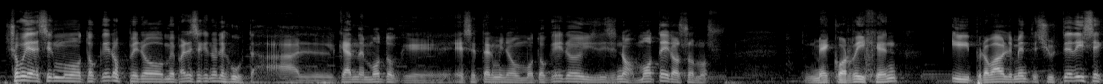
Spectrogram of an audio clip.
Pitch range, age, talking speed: 95-130 Hz, 50-69, 180 wpm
